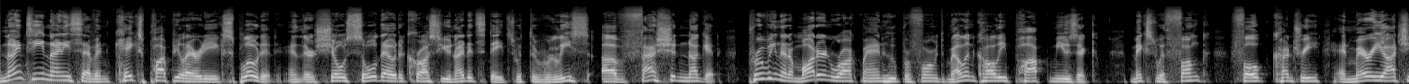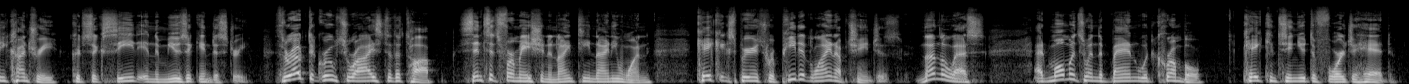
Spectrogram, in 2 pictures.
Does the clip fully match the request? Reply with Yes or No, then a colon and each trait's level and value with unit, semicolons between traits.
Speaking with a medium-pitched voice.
Yes: medium, 150 Hz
